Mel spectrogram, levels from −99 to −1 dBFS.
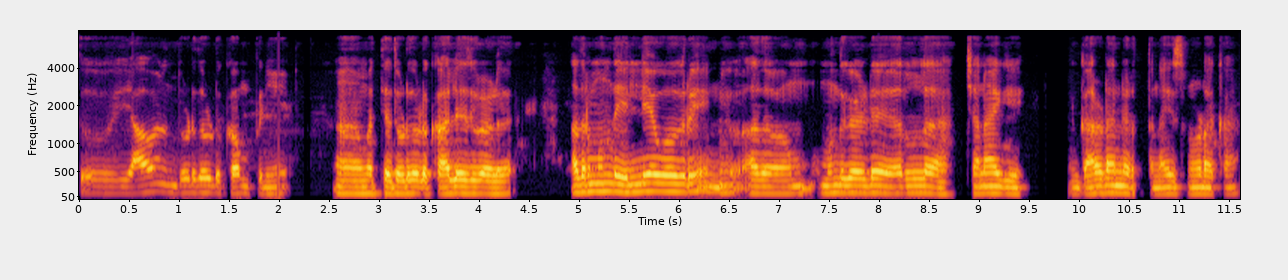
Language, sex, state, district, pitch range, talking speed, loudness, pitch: Kannada, male, Karnataka, Raichur, 110-125 Hz, 55 wpm, -17 LUFS, 115 Hz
